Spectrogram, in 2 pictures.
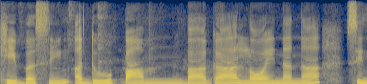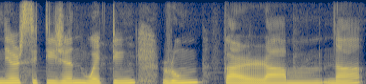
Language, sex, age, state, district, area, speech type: Manipuri, female, 18-30, Manipur, Kangpokpi, urban, read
